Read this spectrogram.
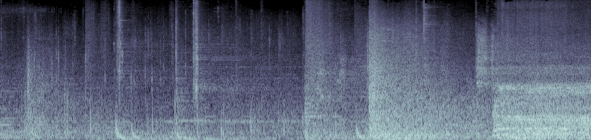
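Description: Footsteps thud on hard stairs, echoing.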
